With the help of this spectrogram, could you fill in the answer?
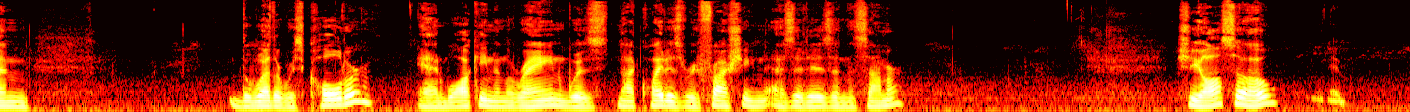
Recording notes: Waits for the rain to start while he's walking.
